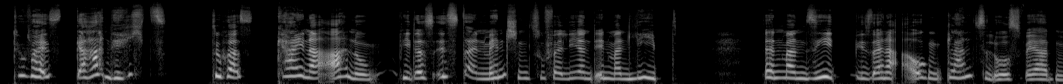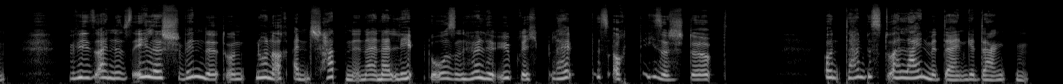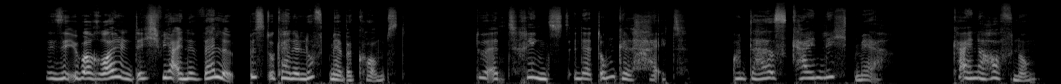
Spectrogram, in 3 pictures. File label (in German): Ernster Monolog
